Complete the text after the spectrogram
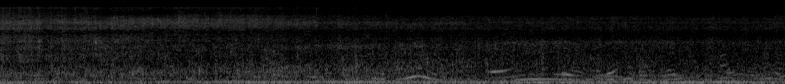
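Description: Young women talk quietly nearby.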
